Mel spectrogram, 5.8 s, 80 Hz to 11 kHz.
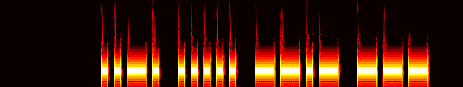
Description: Morse code, heard as a keyed tone, about 15 wpm, 700 Hz. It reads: F5QO
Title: DXCC-100 Call Signs - 4 Characters - 15wpm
